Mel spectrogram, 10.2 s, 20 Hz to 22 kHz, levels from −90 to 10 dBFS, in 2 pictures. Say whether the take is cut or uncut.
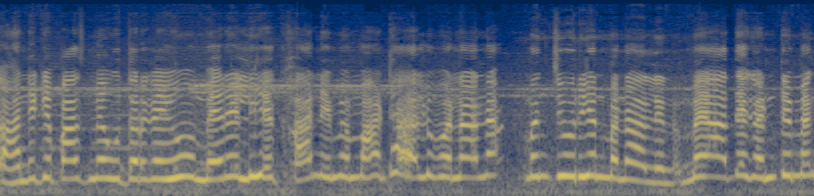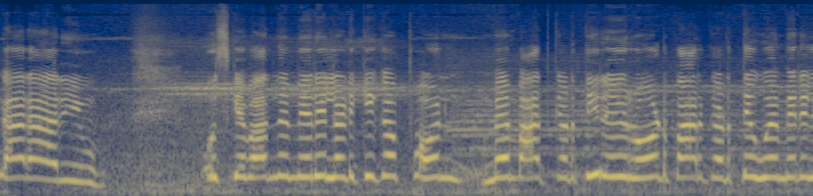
uncut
